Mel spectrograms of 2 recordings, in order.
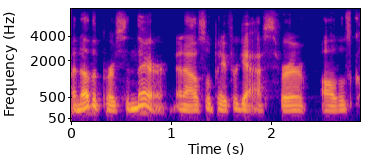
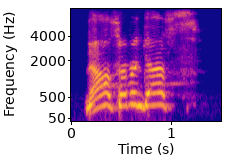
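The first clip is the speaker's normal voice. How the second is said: very high, full-lung, top-of-lungs shout; 6 dB louder than usual. Showing the voice used for calling out orders at McDonald's, shouting at top of lungs. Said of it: "I shout at the top of my lungs".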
